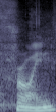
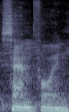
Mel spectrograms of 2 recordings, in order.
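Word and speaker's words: sainfoin: So there's Samfroin. Not Freund. Foin? Samfoin. I don't know how it's pronounced properly. Samfoin. Linda Kane is saying, is it Samfoin? Yep.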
